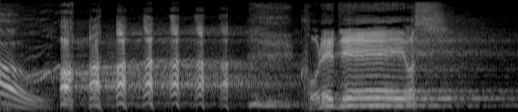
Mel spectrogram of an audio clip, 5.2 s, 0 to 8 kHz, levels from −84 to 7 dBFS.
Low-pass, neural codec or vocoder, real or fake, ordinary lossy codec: 7.2 kHz; none; real; none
